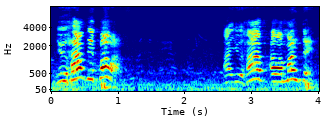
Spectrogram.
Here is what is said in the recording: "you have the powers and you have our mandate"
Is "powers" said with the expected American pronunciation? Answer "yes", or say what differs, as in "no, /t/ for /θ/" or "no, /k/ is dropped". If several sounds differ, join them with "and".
no, /z/ is dropped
